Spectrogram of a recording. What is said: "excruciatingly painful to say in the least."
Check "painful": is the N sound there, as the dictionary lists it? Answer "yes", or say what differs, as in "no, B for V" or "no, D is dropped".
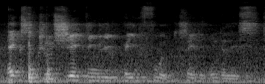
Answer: no, N is dropped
